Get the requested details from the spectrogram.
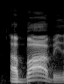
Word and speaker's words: Abebe: How do you pronounce this? Is it a baby, a BB? – A Bobby.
